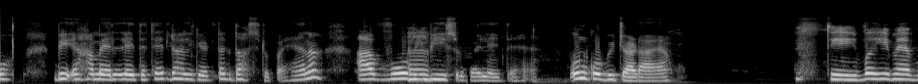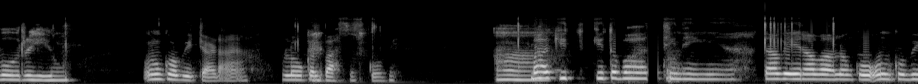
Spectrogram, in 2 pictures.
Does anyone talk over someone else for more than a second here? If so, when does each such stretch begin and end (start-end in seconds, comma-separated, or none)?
none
